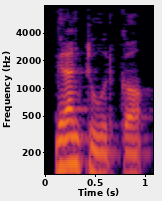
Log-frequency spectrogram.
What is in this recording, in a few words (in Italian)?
"granturco", crespinese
